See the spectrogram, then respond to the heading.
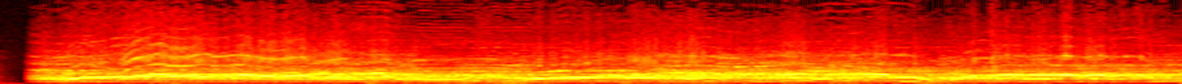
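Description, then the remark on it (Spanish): A dense crowd of football fans roars and shouts celebrating a Brazil goal, many voices rising and falling together, loud, sustained without a break for several seconds. “Uno de los brasileños de barba hippie se sube a una mesa con una botella de cerveza llena y nos grita el gol en la cara.”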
